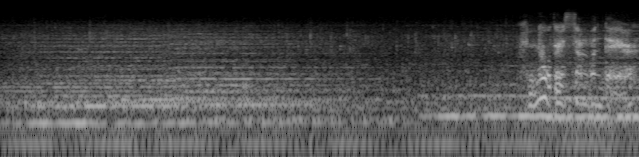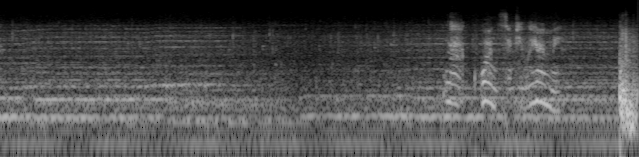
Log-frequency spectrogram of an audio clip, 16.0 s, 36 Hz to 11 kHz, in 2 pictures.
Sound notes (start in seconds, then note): 0.2 liquids bubbling; 0.2 ominous music; 9.9 liquids bubbling; 9.9 ominous music; 15.8 knocks once on door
